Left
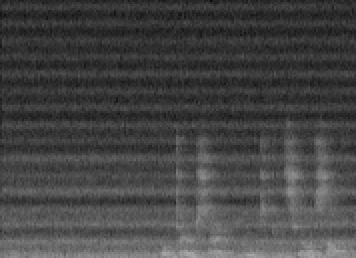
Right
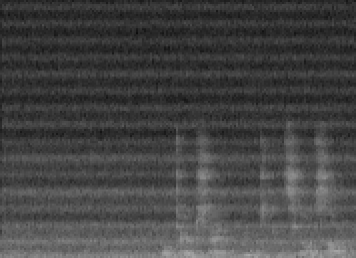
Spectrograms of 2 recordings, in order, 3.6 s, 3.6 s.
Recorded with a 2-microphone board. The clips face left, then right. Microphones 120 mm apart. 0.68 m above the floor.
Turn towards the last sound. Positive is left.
turn(degrees=20)  # may be behind; listen again after turning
